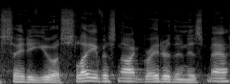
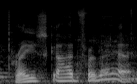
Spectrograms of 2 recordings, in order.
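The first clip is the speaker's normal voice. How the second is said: said much more quietly; 4 semitones higher, 10 dB quieter than usual. Speaker acts out what a listener said in response, said quietly. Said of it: "And you said quietly".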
